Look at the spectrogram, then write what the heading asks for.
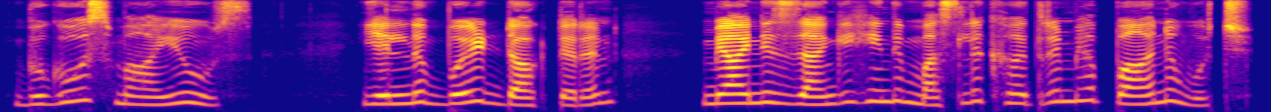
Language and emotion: Kashmiri, sad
